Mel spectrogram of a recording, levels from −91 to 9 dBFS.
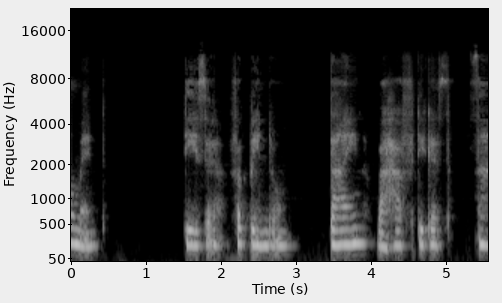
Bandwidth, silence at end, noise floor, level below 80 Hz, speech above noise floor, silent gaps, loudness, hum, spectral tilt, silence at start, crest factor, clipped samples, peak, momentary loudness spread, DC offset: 12 kHz; 0 s; -89 dBFS; -62 dBFS; 63 dB; none; -27 LUFS; none; -6 dB/octave; 0 s; 20 dB; under 0.1%; -8 dBFS; 11 LU; under 0.1%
